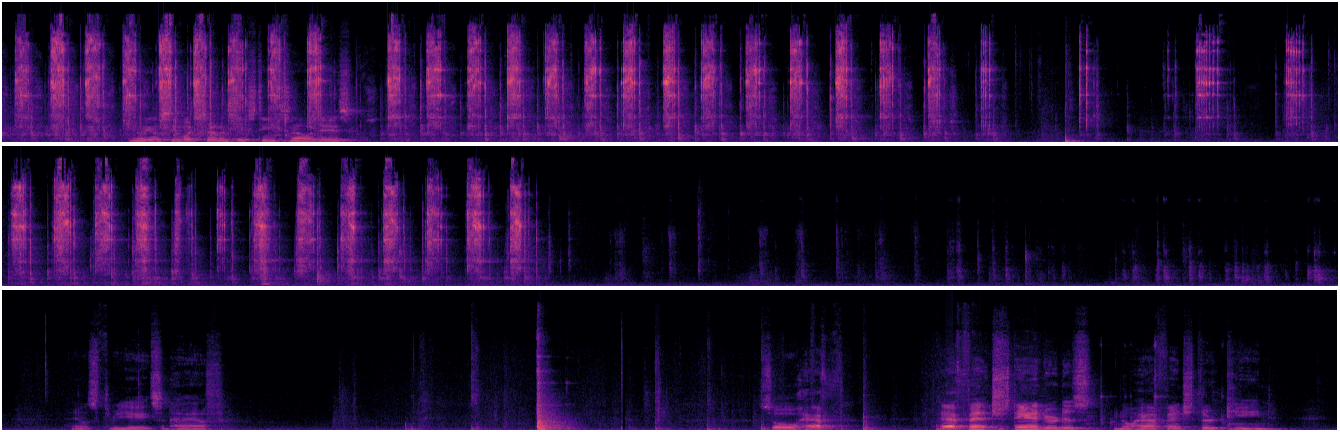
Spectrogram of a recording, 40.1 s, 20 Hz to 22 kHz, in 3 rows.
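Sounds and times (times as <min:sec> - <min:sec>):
ratchet wrench clicking: 0:00.0 - 0:11.0, 0:11.6 - 0:18.9.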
